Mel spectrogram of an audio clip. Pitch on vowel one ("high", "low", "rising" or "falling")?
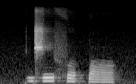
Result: high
